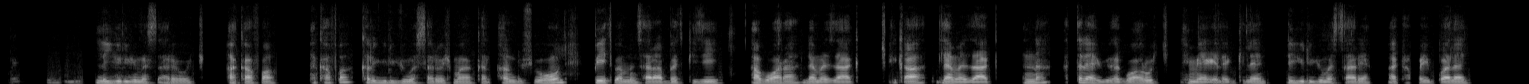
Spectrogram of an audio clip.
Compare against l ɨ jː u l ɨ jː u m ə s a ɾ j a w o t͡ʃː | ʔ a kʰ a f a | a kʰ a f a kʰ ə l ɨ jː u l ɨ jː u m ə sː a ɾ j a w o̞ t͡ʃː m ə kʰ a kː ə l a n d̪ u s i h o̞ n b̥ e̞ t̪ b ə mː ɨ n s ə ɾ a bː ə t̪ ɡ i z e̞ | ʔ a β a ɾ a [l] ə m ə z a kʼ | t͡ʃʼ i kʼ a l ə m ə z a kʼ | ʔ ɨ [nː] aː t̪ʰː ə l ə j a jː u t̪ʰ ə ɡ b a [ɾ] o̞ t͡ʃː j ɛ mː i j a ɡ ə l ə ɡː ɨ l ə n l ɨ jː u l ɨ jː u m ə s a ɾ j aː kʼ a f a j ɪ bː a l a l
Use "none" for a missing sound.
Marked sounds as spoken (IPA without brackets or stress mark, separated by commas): l, nː, ɾ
